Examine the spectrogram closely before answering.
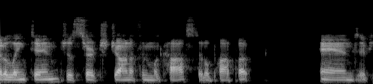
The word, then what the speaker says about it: Lacoste: So when I'm with them, it certainly is Jonathan Lacoste. But for an English audience, it is Lacoste, classic alligator shirt.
